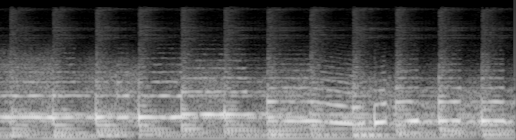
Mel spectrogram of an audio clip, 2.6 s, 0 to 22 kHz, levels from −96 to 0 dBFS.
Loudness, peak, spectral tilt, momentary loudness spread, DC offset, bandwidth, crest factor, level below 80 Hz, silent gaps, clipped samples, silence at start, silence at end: -17 LUFS; -4 dBFS; -8.5 dB/octave; 2 LU; under 0.1%; 10.5 kHz; 12 dB; -34 dBFS; none; under 0.1%; 0 s; 0 s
